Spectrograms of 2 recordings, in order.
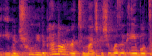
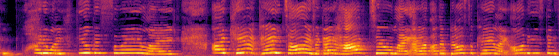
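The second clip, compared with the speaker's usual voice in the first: much higher, strained crying voice; retold crying; 12 semitones higher, 7 dB louder than usual. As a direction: relive the sobbing desperation. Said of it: "I was bawling in my car".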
